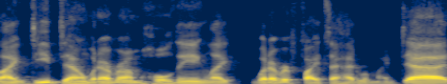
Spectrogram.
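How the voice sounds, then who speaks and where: A man with a Californian accent speaks at a medium pitch with fairly even intonation. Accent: Californian American English. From San Francisco Bay Area, California. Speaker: choreographer and dancer. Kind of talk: interview. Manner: casual, laughs often.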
